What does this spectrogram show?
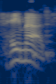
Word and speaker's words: James: Hames, but it's spelled James, but it's Hames.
